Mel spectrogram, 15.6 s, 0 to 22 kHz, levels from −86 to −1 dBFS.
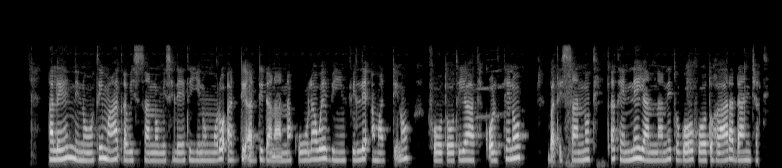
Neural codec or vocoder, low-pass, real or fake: none; 7.2 kHz; real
